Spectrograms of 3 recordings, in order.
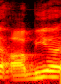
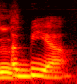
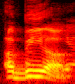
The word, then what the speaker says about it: अबिया: पहले तो मुझे ये आपके नाम की प्रोनाउंसिएशन सही है? आबिया? इट इज अबिया। अबिया, okay.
